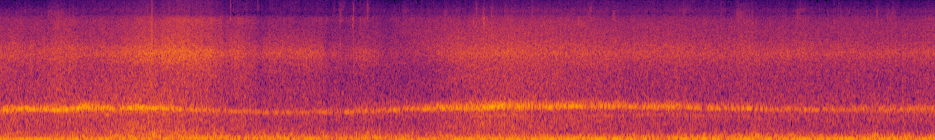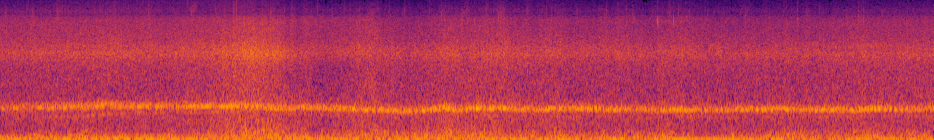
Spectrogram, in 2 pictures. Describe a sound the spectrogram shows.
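Wind roars and buffets steadily past a hang glider in flight.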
